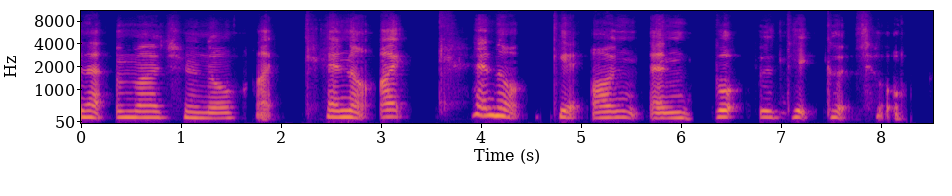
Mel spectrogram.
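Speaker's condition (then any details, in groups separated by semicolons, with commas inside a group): Athetoid spastic cerebral palsy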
